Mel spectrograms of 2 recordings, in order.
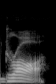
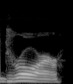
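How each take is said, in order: First: It sounds like the single syllable draw. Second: It sounds like the full word drawer. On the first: The speaker calls it wrong. "get a spoon out of the draw" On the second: The speaker calls it right. "and not the drawer"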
